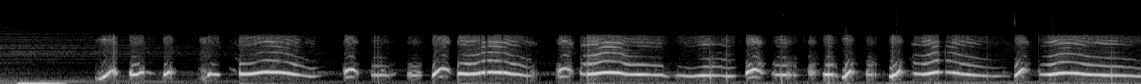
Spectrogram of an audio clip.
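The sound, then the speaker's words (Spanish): A man's voice imitates a screaming baby crying as a talent act on the Juqueo Gag Talent show, with loud wailing bursts that rise and fall in quick succession for several seconds. “Vamos a escuchar a este bebé gritón y le decimos, ¿cuánto vale tu show?”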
